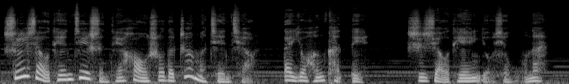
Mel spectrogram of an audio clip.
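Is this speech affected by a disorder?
No.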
